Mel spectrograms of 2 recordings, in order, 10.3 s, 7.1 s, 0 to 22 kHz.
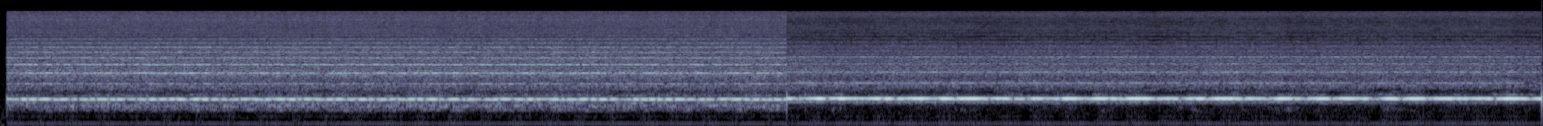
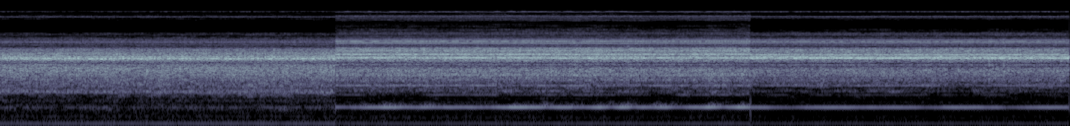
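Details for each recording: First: Whoop brushless motors compared before and after oiling the bearings at the same throttle: a high, steady whine that steps up in pitch and smooths partway through. Higher pitch means faster spin, and less gyro noise was seen; dry motor bearings. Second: BetaFPV 1102 13,500 KV brushless motors on 1S in HX100SC quad, bearings throughout, tested for effect of bearing oil; high clean whine shifting pitch with throttle, no grinding or rattle, bearings smooth: normal brushless motor run.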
